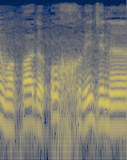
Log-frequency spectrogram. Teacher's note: سبیل اللہ، وقد واو ہونٹوں کی گلائی سے، قاف پر ہے، دال ساکن پہ قلقلہ ہے ، وقد اخرجنا، خا پہ ہمس ہے، یہ کھردرا ہے، یہ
